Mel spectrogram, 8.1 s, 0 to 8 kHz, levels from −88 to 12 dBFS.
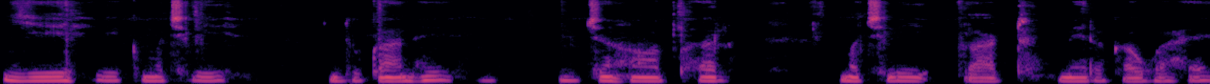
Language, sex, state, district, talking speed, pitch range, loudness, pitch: Hindi, male, Chhattisgarh, Bastar, 95 wpm, 125-140 Hz, -37 LUFS, 130 Hz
